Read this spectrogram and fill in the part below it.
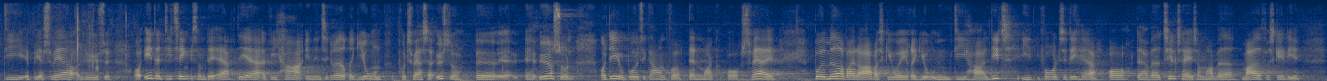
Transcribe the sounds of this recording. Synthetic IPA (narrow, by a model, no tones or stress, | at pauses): d̥ib̥liɐsʋɛːɐʔɒløːsə | ʔɒ̽ʔe̝d̥æd̥it͡sʰe̝ŋ̰sɒ̽md̥e̝ʔæɐd̥e̝æɐʔæd̥ʋihɑ̈e̝ne̝nt͡sʰe̝ɡ̥ʁḛːɐð̞̩ˠʁɛɡio̝̰ːn | pʰɒ̽t͡sʰʋæɐsæʔøsd̥ | æʔøɐsɔ̽n̰ | ʔɒ̽d̥e̝æɐjo̝b̥ɔ̽ːðət͡sʰe̝ɡ̥ɑ̈ʊ̰n̩fɒ̽d̥ænmɑ̈ːɡ̥ʔɒ̽sʋæɐ̰jə | b̥ɔ̽ːð̞ˠmeð̞ˠɑ̈ːb̥ɑ̈ɪ̰ɾɐɒɑ̈ːb̥ɑ̈ɪd̥sɡ̥iːʊɐːiʁɛɡ̥io̝̰ːnn̩d̥iɦɑ̈lid̥ifɒːhɒ̽l̰t͡sʰe̝ld̥e̝ɦæɐ̰ɒ̽d̥ɑ̈hɑ̈ʋæːɐð̩ˠt͡sʰe̝lt͡sʰɛ̰ɪsɒ̽mhɑ̈ʋæːɐð̞̩ˠmɑ̈ːð̞̩ˠfɒ̽sɡ̥el̰iə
